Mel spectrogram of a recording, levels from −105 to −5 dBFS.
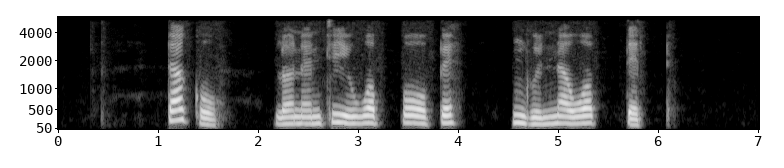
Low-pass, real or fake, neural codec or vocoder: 5.4 kHz; fake; vocoder, 22.05 kHz, 80 mel bands, WaveNeXt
